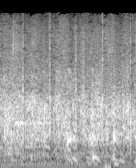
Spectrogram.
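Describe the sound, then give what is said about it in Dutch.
Studio audience applause on a Dutch television football talk show: a short burst of dense, even clapping with voices talking over it. “Applaus, ja!”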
